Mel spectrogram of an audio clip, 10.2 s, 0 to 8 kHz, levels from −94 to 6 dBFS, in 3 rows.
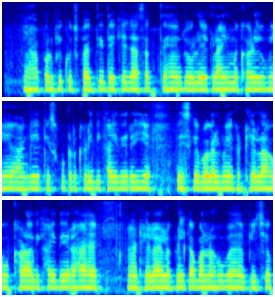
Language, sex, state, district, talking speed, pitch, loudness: Hindi, male, Rajasthan, Nagaur, 230 wpm, 165 Hz, -34 LUFS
